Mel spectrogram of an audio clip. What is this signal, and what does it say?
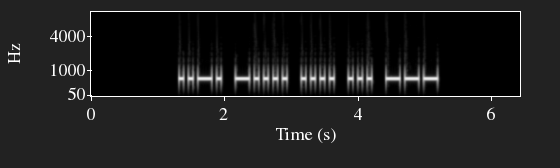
Morse code, heard as a keyed tone, about 17 wpm, 700 Hz. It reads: F6HSO
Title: DXCC-100 Call Signs - 5 Characters - Repeated 3x - 17wpm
